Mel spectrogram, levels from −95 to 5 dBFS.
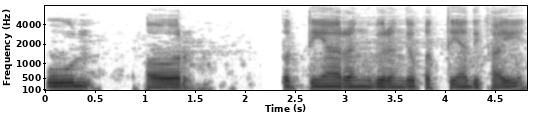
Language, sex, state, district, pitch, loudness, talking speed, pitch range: Hindi, male, Chhattisgarh, Balrampur, 105 Hz, -19 LUFS, 100 wpm, 105-115 Hz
